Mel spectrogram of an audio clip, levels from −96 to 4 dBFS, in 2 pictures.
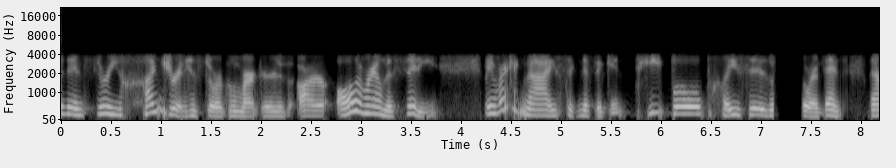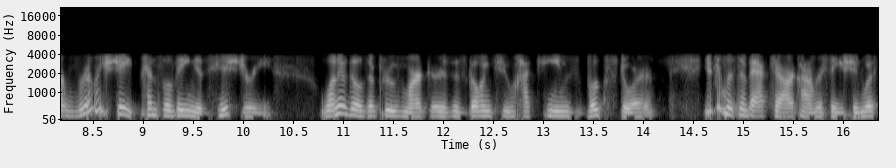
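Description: Codec 2 vocoder damage runs throughout: the speech is rebuilt from sine waves driven by pitch, voicing and a spectral envelope, so it sounds heavily robotic and buzzy, with nothing above 3.8 kHz, which fits a very low bitrate near 2.4 kbit/s.

Time-compressed catch-up occurs from 7.44 to 8.06 s, between "recognize significant people places" and "that really shape". After a stall the player trims its backlog by cutting and cross-fading small slices, so the speech hurries at about 1.5 times normal speed while keeping its pitch.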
